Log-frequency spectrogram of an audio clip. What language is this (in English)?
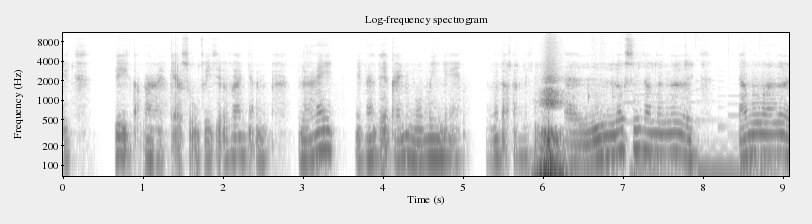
Vietnamese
